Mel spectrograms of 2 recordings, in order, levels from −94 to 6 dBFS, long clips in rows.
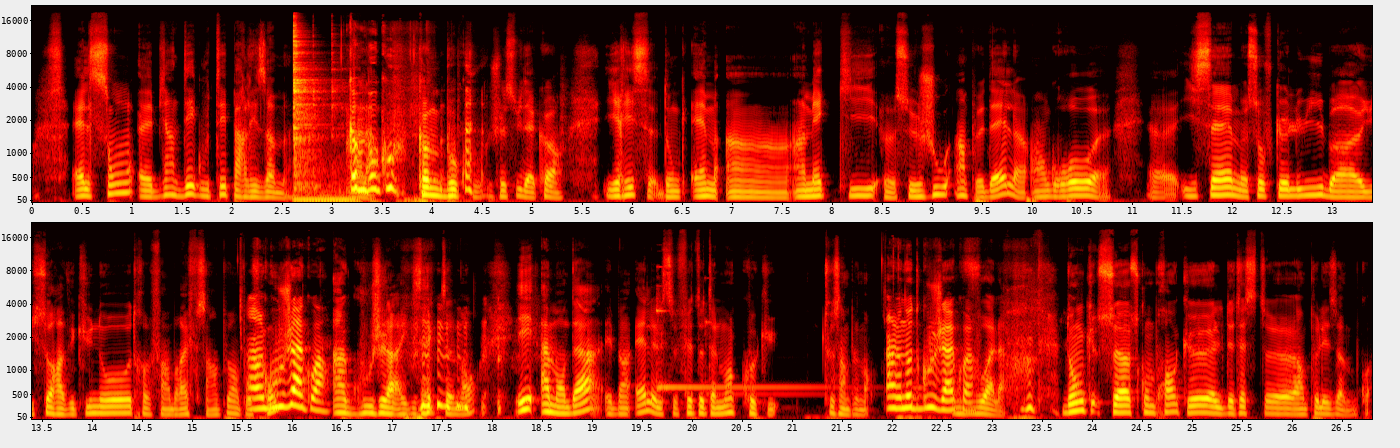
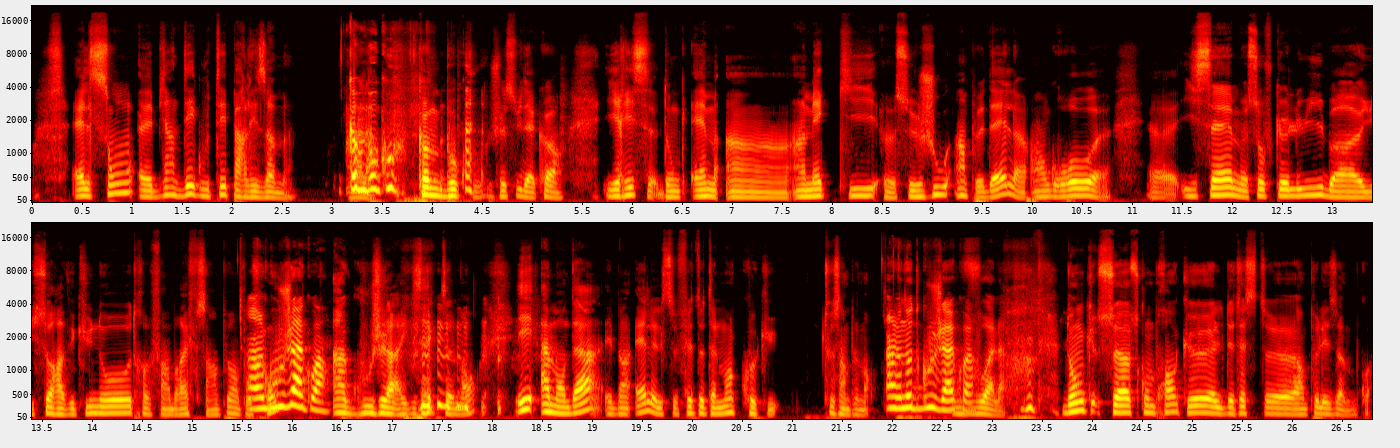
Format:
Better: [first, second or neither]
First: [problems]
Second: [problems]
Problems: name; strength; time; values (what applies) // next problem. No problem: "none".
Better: second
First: clattering dishes; loud; at 2.5 s; peak 5 dB above the speech // doorbell; faint; from 20 to 21 s; peak 10 dB below the speech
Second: none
